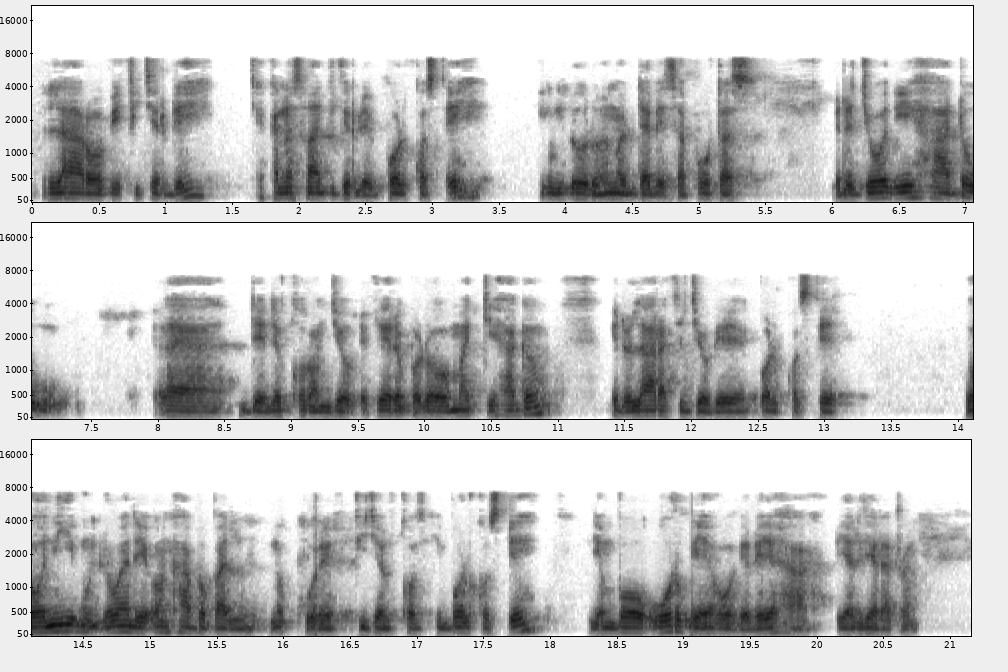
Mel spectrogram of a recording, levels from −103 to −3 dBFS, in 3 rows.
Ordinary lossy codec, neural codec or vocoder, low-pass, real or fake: MP3, 64 kbps; codec, 24 kHz, 0.9 kbps, WavTokenizer, medium speech release version 1; 7.2 kHz; fake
